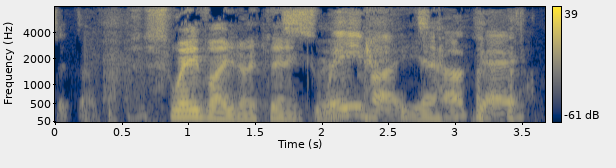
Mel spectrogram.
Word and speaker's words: suevite: I don't even know how you pronounce it, Doug. Suevite, I think.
